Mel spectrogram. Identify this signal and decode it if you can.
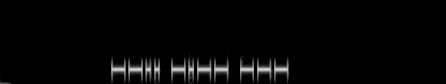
Morse code, heard as a keyed tone, about 28 wpm, 700 Hz. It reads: ZYO
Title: USA Call Sign Postfixes - 3 Letters 28wpm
